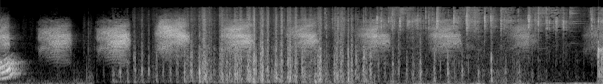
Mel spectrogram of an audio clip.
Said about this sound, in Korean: 그때였습니다. 한 번도 들어본 적이 없는 새 비명을 들었습니다.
